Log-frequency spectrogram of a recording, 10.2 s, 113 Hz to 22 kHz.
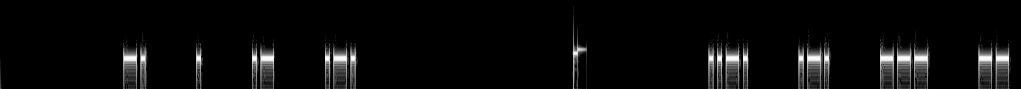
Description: Morse code, heard as a keyed tone, about 28 wpm, spaced as for 13 wpm, 700 Hz. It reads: NEAR FROM
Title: 4x Character Spacing - Top 200 Words - 28wpm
